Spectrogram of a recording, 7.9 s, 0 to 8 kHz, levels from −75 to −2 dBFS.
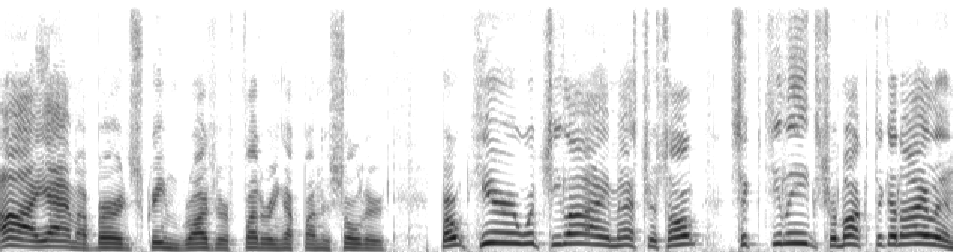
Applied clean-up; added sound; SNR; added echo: none; none; none; none.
